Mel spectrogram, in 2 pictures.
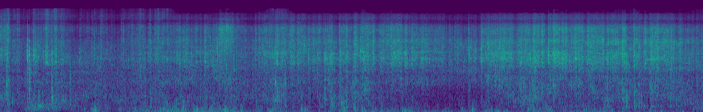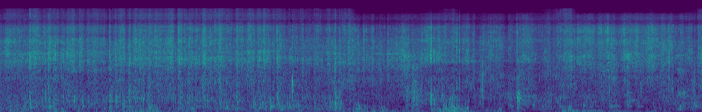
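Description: Mountain bike riding down a rough dirt singletrack: a steady rush of tyres rolling over dirt and rock, with scattered knocks and rattles from the bike over bumps.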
